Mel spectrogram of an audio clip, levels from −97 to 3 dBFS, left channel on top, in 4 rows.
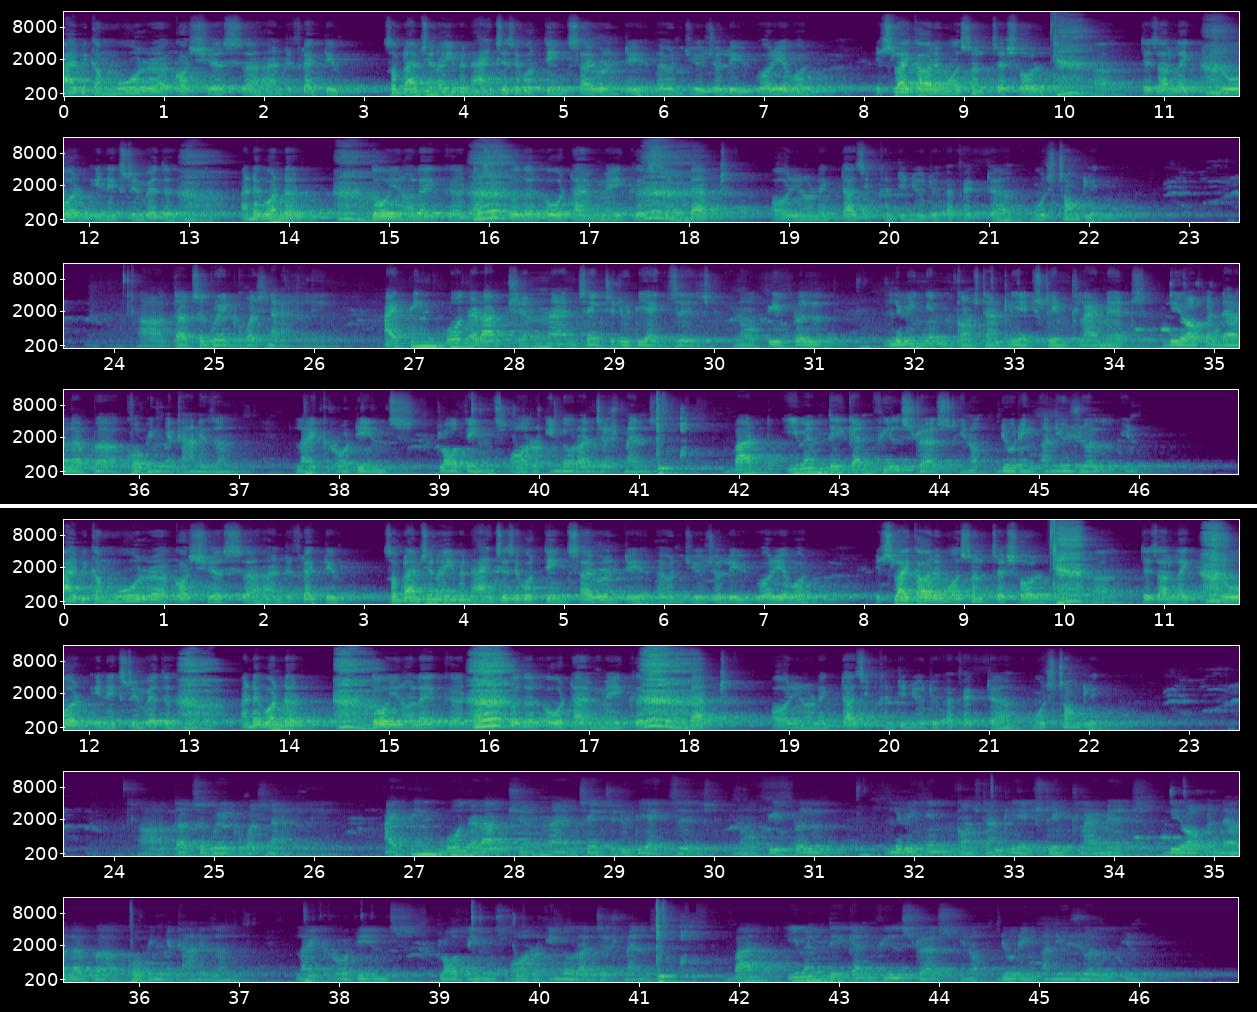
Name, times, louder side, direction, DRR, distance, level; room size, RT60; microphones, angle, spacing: voice 1, 0.0-2.8 3.2-7.5 8.1-9.8 10.2-12.9 13.5-14.2 14.8-18.5 18.8-22.1 22.8-22.9 23.4-23.5 31.5-31.6 32.8-32.9 34.2-34.4 35.9-36.1 37.7-37.8 39.8-39.9 41.2-41.3, equal, 10° right, 0.6 m, -30 dB
sound 1, 9.9-10.2 11.4-11.7 12.9-13.3 14.5-15.0 15.8-16.3 17.5-18.2, right 5 dB, 75° right, 0.5 m, -28 dB
voice 2, 23.7-26.3 26.6-37.1 37.6-41.5 41.8-46.0, left 3 dB, 80° left, 0.7 m, -34 dB
13.0 x 6.3 x 7.0 m
head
